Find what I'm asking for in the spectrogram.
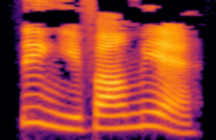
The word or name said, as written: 另一方面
